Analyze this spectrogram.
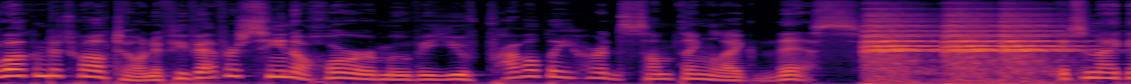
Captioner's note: bang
